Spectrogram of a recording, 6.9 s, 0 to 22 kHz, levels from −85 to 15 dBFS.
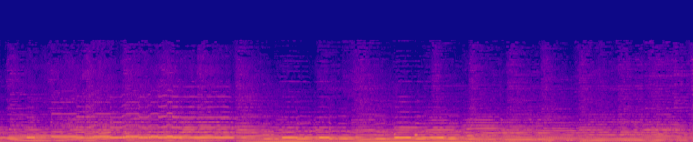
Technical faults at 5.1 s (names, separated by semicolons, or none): none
